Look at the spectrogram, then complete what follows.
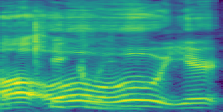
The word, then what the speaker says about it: Kuechly: And I was wondering how you pronounce his last name. Thank you very much for clearing that. Kuechly.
